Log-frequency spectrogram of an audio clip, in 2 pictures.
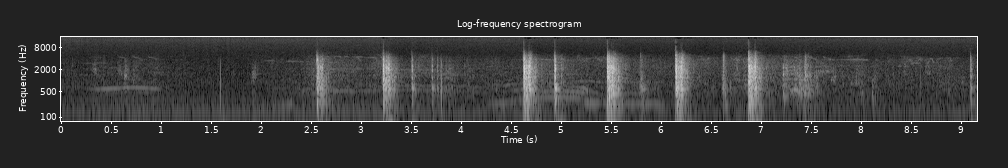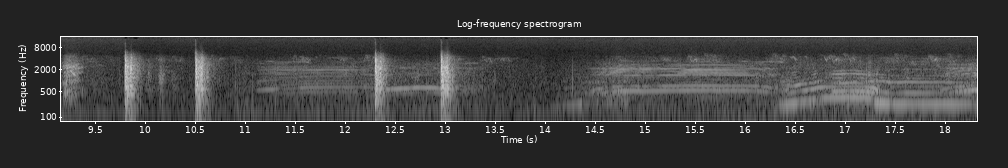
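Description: Cattle bawling: several drawn-out moos in the second half. Earlier, a run of about a dozen sharp knocks at uneven intervals.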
